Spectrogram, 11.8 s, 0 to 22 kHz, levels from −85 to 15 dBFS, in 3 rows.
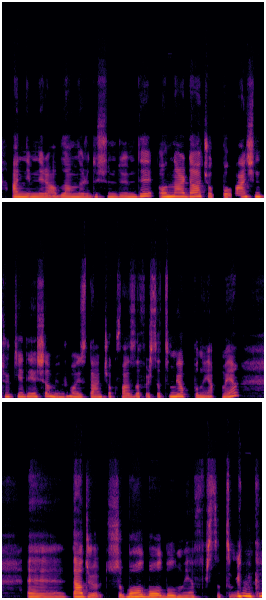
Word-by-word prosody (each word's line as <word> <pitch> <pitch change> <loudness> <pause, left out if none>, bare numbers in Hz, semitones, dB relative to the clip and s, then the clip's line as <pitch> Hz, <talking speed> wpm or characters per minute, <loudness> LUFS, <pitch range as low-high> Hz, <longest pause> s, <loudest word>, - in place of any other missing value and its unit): annemleri, 180 -1 0
ablamları 180 -1 -4
düşündüğümde, 190 +6 -3
onlar 215 +1 +4
daha 225 +3 +2
çok 185 -5 -7
bol 170 -1 -2
Ben 200 - +1
şimdi 205 0 +1
Türkiye'de 210 +1 -4
yaşamıyorum. 210 -2 -1
O 195 - -1
yüzden 185 0 -4
çok 200 +1 -10
fazla 185 +1 -4
fırsatım 210 +2 -2
yok 225 0 0
bunu 165 -1 -4
yapmaya. 215 - -3 0.8
Eee, 185 -1 -1
daha 205 0 +8
doğrusu 185 0 -4
bol 200 +1 +6
bol 175 -2 +4
bulmaya 165 0 0
fırsatım 185 +7 -7
yok. 240 -2 +9
190 Hz, 140 wpm, -24 LUFS, 180-210 Hz, 0.8 s, yok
